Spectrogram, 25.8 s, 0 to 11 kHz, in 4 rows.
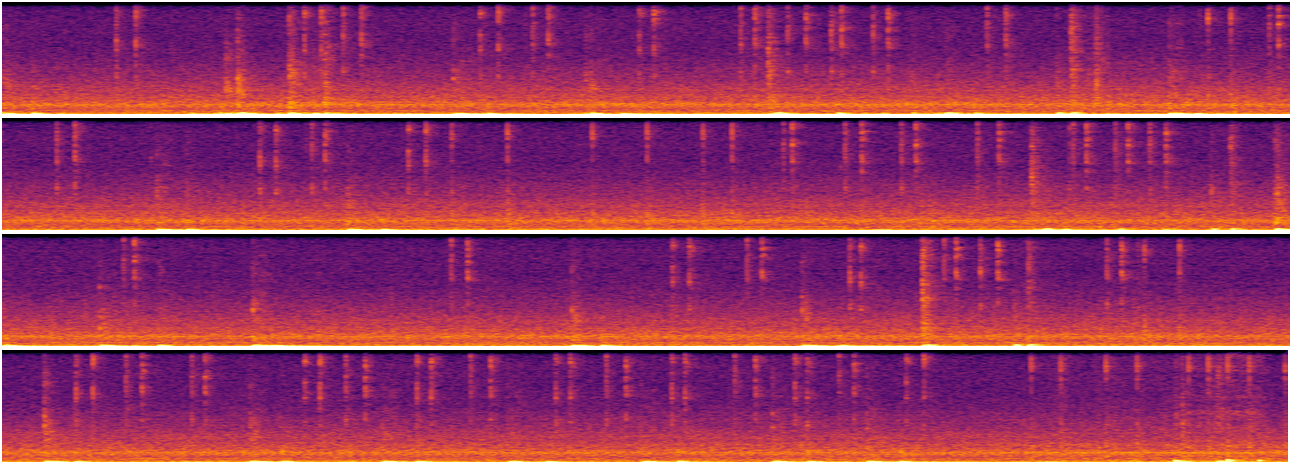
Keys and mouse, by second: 0.0 g, 1.4 ctrl+r, 2.2 g, 2.9 g, 5.0 right click, 5.8 f, 6.1-8.1 right drag, 7.2 g, 8.1 g, 9.3 click, 9.3 right click, 10.1-11.3 drag, 12.8 f, 13.4 click, 13.7 right click, 14.1 f, 15.7 g, 16.9 g, 19.5 g, 20.5-23.6 typing.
